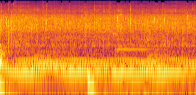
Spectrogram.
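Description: Fried rice ingredients frying lightly in a pan, an even, dense sizzle held steady at close range over a low constant hum, with no voices.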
